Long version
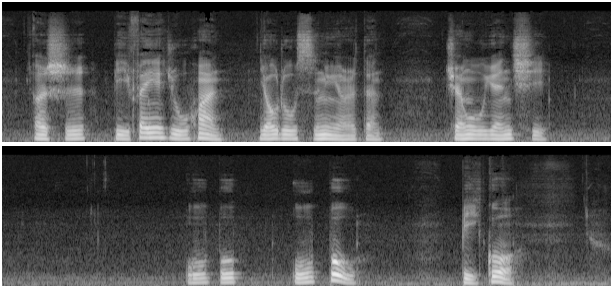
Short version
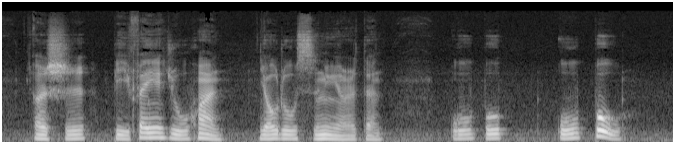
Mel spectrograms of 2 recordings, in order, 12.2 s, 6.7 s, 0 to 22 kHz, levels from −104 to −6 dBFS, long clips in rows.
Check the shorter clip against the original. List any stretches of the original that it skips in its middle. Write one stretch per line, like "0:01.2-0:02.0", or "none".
0:04.3-0:07.7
